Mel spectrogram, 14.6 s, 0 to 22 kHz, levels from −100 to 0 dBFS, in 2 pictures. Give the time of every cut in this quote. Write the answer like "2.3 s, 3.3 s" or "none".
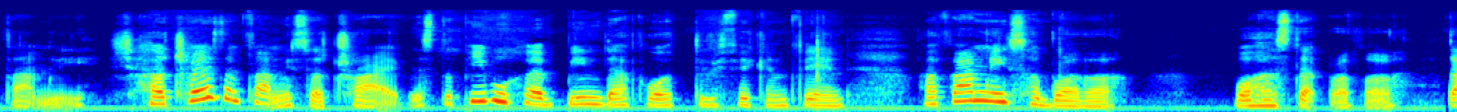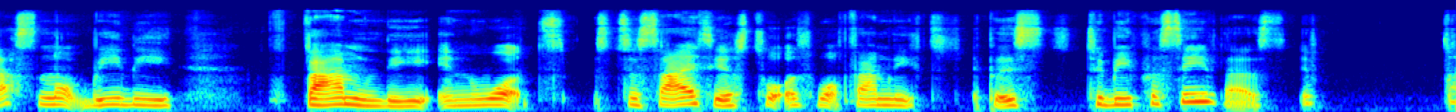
7.2 s, 10.2 s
